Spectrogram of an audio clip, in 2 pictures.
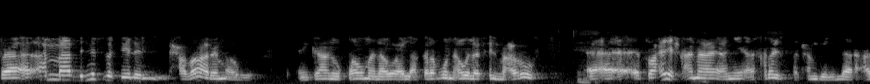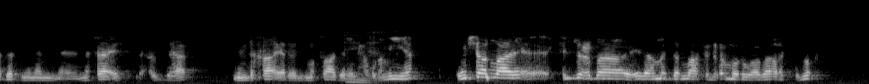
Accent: Yemen; يعني من عموم بلدنا اليمن

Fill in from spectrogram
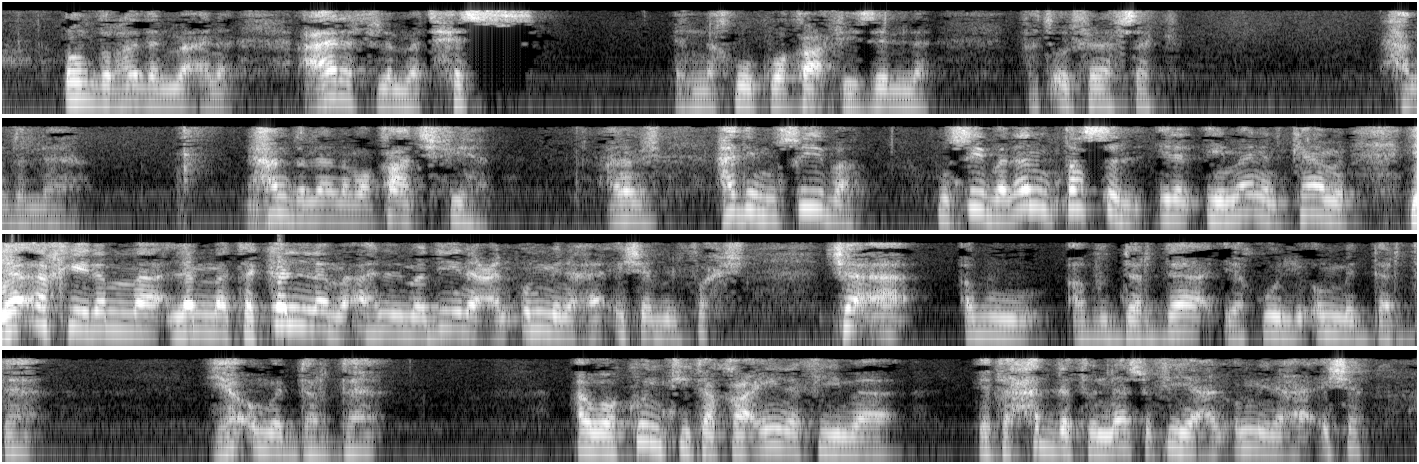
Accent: Alexandria, Alexandria Governorate, Egypt; واللي كانوا عندنا في اسكندرية

